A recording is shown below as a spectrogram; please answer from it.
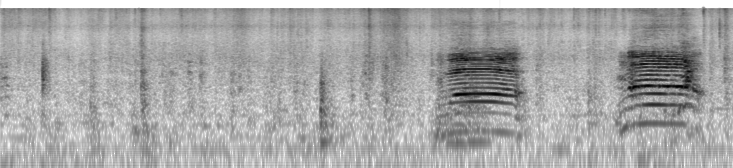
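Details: Goats eating hungrily while being hand-fed in Indonesia. After a quiet stretch of faint rustling and taps, two loud, trembling bleats follow about two seconds apart.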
